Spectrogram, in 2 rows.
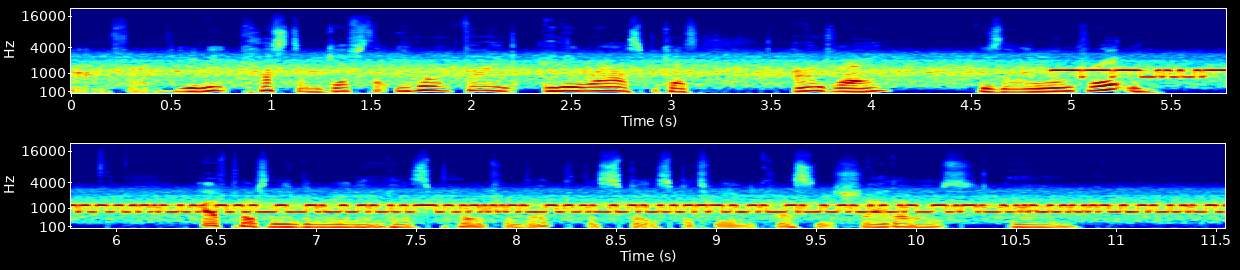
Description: RTTY (50 baud, 450 Hz shift), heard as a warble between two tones, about 980 Hz centre, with radio static and speech in English. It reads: WIJ ZITTEN VIJFTIEN PUNTEN HOGER DAN …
